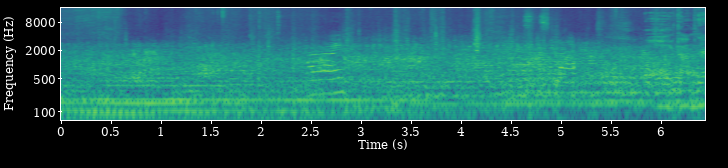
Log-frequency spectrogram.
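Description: A steady low mechanical drone, like an engine or motor running without change in pitch, with a faint voice in the background.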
